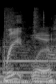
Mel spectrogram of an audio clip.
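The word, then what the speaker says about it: Rateliff: Nathaniel, I think his last name is pronounced Ratliff, and the Night Sweats is the name of the band.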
